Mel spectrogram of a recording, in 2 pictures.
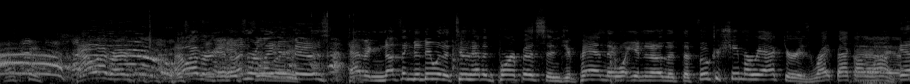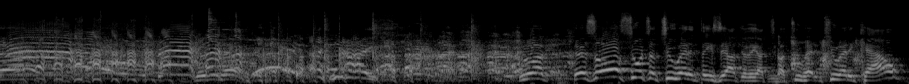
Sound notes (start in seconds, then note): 11.8 laughter; 12.6 bell Rings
